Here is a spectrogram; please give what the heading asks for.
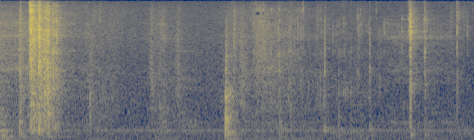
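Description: Light clicks and scrapes of a utensil stirring rice in a single-use plastic food container before microwaving, with a busier scraping burst at the start and a few isolated taps afterward, all without any talking.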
